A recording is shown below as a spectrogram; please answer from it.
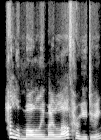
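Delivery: plain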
